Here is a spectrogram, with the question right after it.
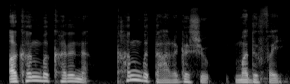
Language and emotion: Manipuri, neutral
